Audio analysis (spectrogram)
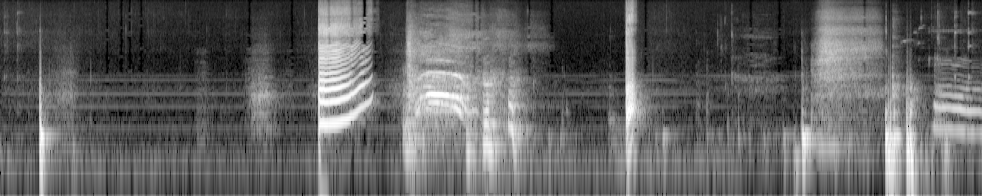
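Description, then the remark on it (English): A balloon squeals in several short bursts as air escapes through its stretched neck, with rising and falling whiny pitches, sharp pops of sound between them, fairly loud. “My farts have to sound like fucking balloons whenever you stretch out the tip. Yep, that was a balloon.”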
